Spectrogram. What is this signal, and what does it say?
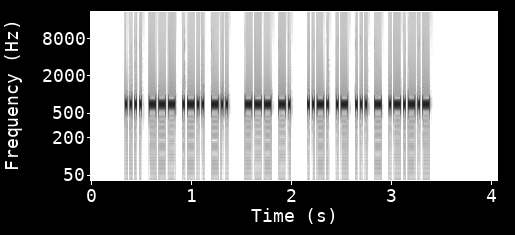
Morse code, heard as a keyed tone, about 52 wpm, 700 Hz. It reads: HOLD ON FAST.
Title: Sentences from Top 1000 Words - Review Part 2 - 50wpm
